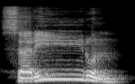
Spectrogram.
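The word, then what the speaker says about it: سَرِيرٌ: অনেক সময় আমরা সারির বলে থেমে যাই, শুধু সারির উচ্চারণ করে মুখস্থ করে থাকি, অর্থাৎ ওয়াকফ করে ফেলি, মানে শেষের তানউইনুনটি উচ্চারণ করি না। আশা করি এখন থেকে আমরা এর পরিপূর্ণ উচ্চারণ করার প্রয়োজনীয়তা খুব ভালোভাবে অনুভব করতে পারব।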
